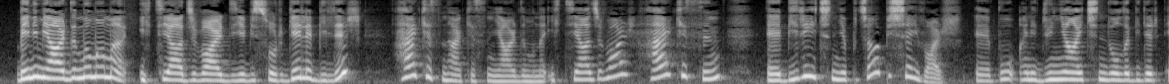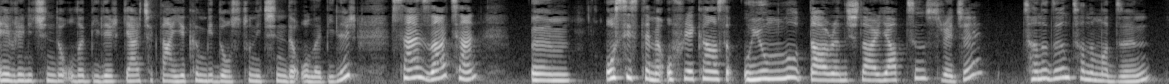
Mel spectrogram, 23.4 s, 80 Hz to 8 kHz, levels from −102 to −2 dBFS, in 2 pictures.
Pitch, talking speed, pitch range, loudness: 240 Hz, 120 wpm, 210-290 Hz, -23 LUFS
